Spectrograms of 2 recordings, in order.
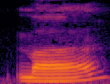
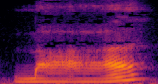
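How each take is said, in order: First: The pitch rises without dipping first. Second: The pitch dips down first, then rises. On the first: "Second tone" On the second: "Third tone, ... you descend before rising"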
